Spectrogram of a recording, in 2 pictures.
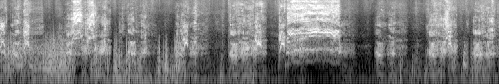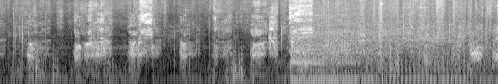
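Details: Jack Russell Terrier out boar hunting, giving harsh barks and growls in rapid, uneven bursts. A long harmonic squealing cry comes midway, and steady rustling noise takes over near the end.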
